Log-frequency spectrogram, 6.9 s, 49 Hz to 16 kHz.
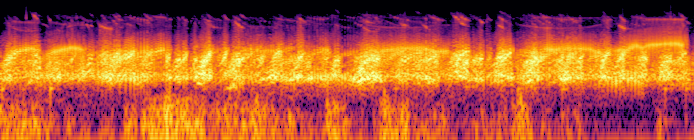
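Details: A dense chorus of about 100 male pool frogs at spawning and egg-laying on 16 May 2017, overlapping rattling croaks forming a continuous wall of sound, with occasional edible frog croaks mixed in.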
